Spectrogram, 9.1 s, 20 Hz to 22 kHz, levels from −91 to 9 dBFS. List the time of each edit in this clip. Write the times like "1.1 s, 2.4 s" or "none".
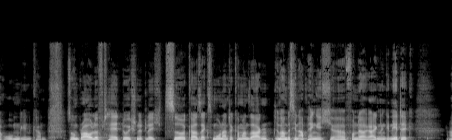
1.3 s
